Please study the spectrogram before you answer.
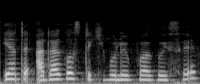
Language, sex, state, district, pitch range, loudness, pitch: Assamese, female, Assam, Kamrup Metropolitan, 210-255 Hz, -18 LUFS, 220 Hz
